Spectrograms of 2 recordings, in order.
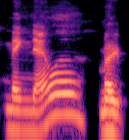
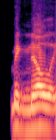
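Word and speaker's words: Mignola: uh is it Mike m m magella uh magnola yeah the way koi said it I've been saying it wrong this whole time um but the creator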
